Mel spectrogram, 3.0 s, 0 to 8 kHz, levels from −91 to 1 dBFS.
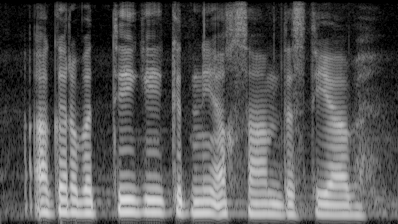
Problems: constant background noise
